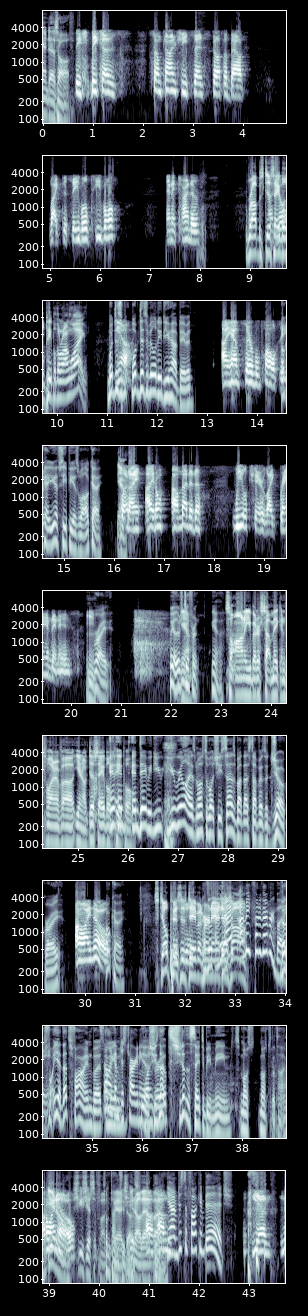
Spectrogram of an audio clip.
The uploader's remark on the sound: takes some phone calls during the show!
